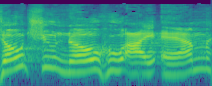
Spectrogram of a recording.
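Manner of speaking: slow, loud, drawn-out wolfish snarl. Narrator reading the wolf speaking to a calm sheep, snarling. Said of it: "he snarled".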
